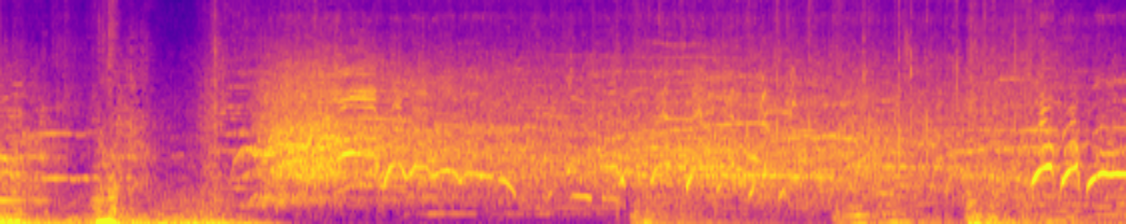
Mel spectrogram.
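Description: A large indoor movie theater audience watching an Avengers film erupts in loud, sustained cheering, whooping and screaming as Captain America wields Thor's hammer for the first time, a dense roar of many voices with high-pitched shrieks rising and falling throughout, continuous.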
